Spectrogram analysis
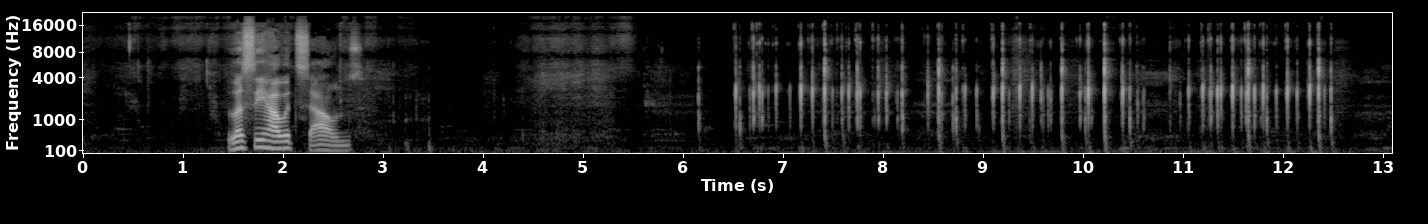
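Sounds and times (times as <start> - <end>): mechanical keyboard typing: 6.5 - 12.6.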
